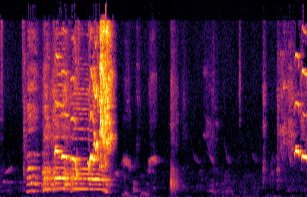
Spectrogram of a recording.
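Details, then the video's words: Male kacer, the Oriental magpie-robin, delivering a long raspy, harmonic-rich churring phrase lasting about two seconds, then soft low notes, a single short murmur and a final shrill high note. "Burung kacer"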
